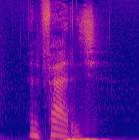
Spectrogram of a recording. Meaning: 1. colour; the spectral composition of visible light 2. colour; perceived or named class of colours (1) 3. colour; human skin tone 4. colour; colour television 5. colour; property of quarks 6. colour
- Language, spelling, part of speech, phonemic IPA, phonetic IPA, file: Swedish, färg, noun, /fɛrj/, [ˈfærːj], Sv-färg.ogg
